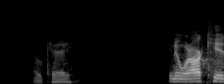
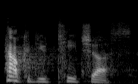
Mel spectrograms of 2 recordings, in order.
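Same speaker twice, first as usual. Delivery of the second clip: mad Pharisees; 5 semitones higher, 8 dB louder than usual. Retold or imitated. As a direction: scold the healed man as beneath you. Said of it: "And they get so mad".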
